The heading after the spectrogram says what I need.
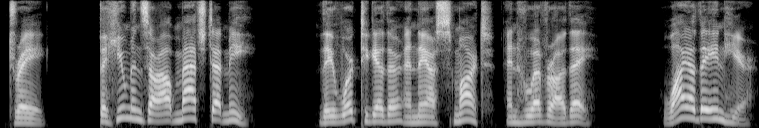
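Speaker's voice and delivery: dragon voice, a touch angry; mildly angry demonic dragon; a little angry. A narrator's reading. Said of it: "He said in anger little bit".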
